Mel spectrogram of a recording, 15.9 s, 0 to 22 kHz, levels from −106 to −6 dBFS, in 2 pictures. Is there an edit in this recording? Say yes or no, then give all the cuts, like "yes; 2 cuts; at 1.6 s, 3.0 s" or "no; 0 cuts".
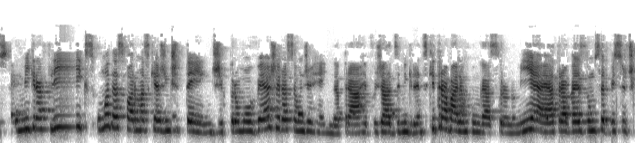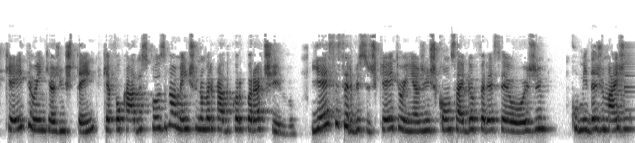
no; 0 cuts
